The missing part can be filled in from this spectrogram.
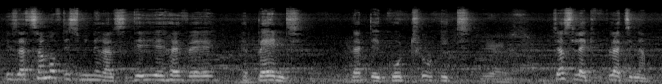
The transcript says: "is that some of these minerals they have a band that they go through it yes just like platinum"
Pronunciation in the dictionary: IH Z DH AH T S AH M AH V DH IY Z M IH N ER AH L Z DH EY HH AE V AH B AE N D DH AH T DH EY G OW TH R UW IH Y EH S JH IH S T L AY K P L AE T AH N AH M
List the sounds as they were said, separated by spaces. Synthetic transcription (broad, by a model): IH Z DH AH T S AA M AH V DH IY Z M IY N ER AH L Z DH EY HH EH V AH B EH N D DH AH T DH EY G OW T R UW IH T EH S JH IH S T L AY K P L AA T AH N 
